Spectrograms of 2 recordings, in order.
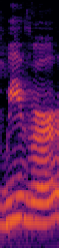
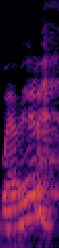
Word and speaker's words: Wever: In English, Weaver, I used to say, and in Spanish is Wever.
